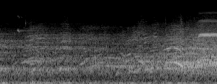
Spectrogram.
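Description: Athletic shoes squeaking on a hardwood volleyball court: short, repeated squeals of varying pitch as players move through a rally. Voices carry in the hall.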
